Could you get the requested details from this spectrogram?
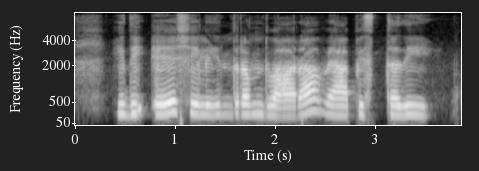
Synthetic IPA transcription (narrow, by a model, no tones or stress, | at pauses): id̪iʔeːʃiliːnd̪ɾɐmd̪ʋaːɾaʋjaːpist̪ɐd̪i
